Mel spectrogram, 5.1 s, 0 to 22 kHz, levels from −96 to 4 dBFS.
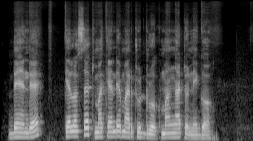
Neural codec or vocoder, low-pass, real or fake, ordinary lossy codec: codec, 44.1 kHz, 7.8 kbps, Pupu-Codec; none; fake; none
